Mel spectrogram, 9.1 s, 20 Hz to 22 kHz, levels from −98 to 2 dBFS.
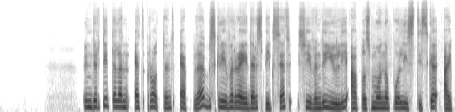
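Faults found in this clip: Automatic gain rising, 1.78–4.40 s: speech and background swell together by about 5 dB. AGC raising gain on quiet input. Waveform envelope ramps up steadily; spectrogram brightens uniformly across all bands.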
